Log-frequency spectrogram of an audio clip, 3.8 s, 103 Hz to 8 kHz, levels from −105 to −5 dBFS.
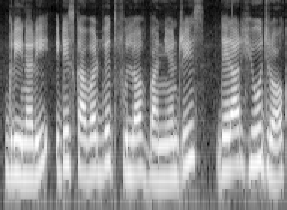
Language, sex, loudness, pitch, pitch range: English, female, -14 LUFS, 230 Hz, 215-260 Hz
